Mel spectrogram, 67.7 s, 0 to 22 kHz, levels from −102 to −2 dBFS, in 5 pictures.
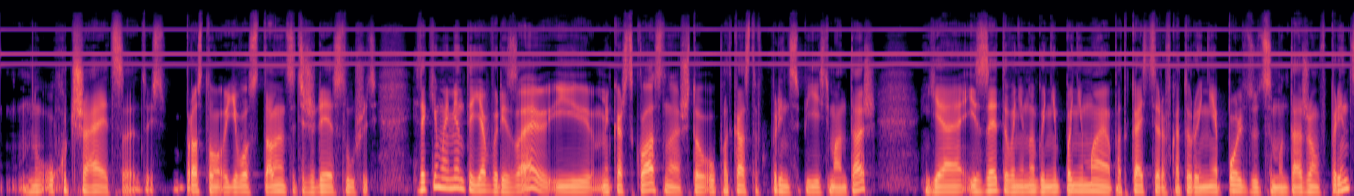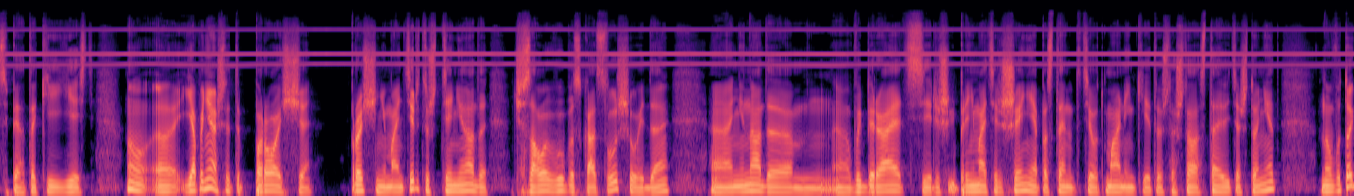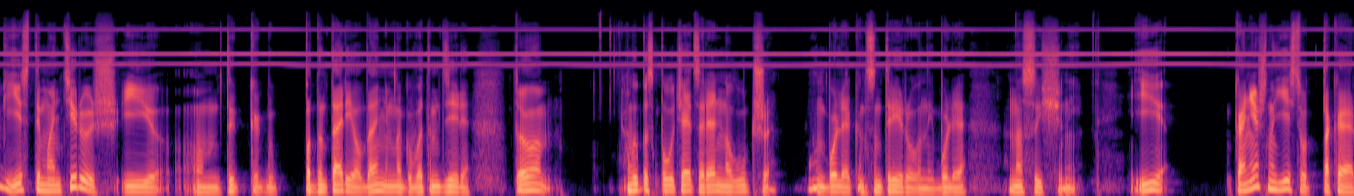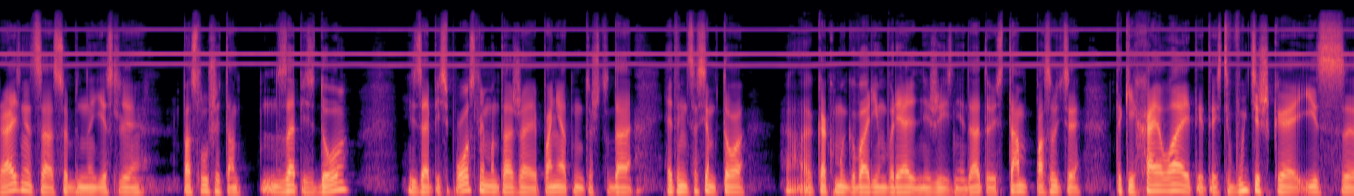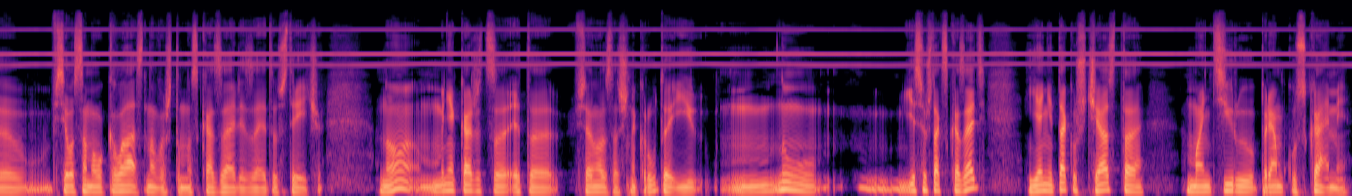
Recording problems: high-pitched whine; noticeable; throughout; 7 kHz, 15 dB below the speech

